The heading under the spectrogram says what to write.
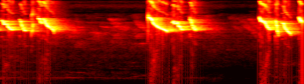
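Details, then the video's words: Orange-headed thrush training song used to make young birds sing early and often: a fast burst of bright, high descending chirps, then two more short clusters about every one and a half seconds, soft low hum underneath. "SUARA MASTERAN BIKIN PELECI BAHAN CEPAT BUNYI DAN GACOR"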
